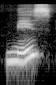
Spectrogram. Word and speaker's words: Ms.: Ms. That's pronounced M I Z, Ms. And then Mrs. with her surname.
